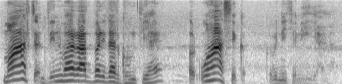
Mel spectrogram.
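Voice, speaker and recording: A man's voice: a little high, big pitch swings, moderate pace, gravelly, sharp tone. Earnest older man reminiscing. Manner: emotional, earnest storytelling, mixing in English phrases. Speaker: swami recalling his guru. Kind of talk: reminiscing interview.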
